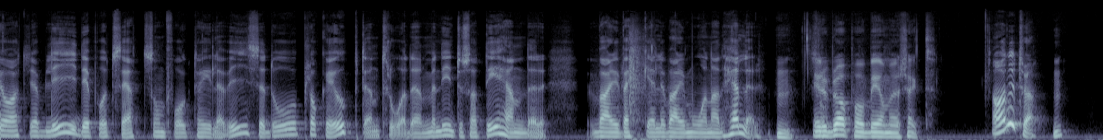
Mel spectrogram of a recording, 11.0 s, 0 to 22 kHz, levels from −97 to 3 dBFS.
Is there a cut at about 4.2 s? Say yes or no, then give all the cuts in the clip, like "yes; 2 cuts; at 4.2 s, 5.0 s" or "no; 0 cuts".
no; 0 cuts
